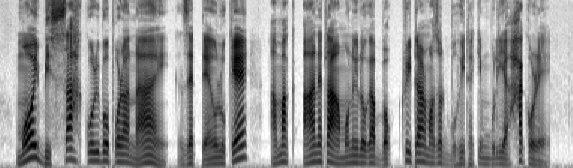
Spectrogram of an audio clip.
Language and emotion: Assamese, disgusted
